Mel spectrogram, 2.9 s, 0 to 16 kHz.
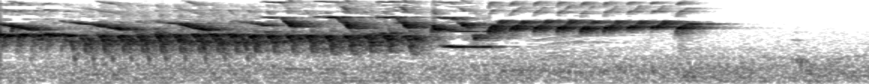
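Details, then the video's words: Timbrado Español canary, a single bird entered in the individual C2 category at a song competition and exhibition in Greece, November 2015. It gives loud, metallic, rolling trills in a steady stream, then briefly rises to higher notes and stops abruptly after about two and a half seconds. "Καναρινιών Φωνής Timbrado Español"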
